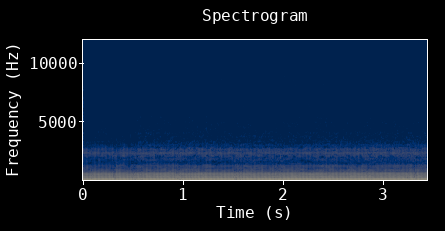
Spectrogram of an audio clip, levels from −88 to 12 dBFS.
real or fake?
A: fake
